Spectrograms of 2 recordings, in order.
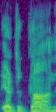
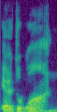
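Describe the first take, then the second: First: The middle consonant is a hard g sound. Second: The middle consonant sounds like a w glide. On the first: The speaker calls it wrong. "not Erdogan" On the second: The speaker calls it right. "it's pronounced, by the way, Erdogan ... which in Turkish means it's a W"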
